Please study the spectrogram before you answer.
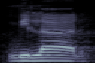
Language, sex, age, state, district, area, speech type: Maithili, male, 18-30, Bihar, Saharsa, rural, read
